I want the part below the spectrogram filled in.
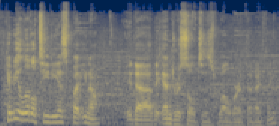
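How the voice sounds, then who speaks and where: A man's voice: lowish voice, huge pitch swings, fast talker, music in the background. A man giving casual, chatty gameplay commentary as a let's play host, thinking aloud informally as he goes.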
